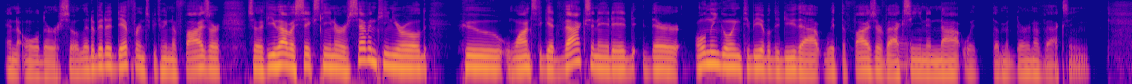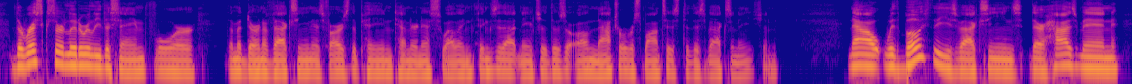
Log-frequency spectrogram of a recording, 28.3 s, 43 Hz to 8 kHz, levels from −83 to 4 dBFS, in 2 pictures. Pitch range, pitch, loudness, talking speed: 95-120 Hz, 105 Hz, -26 LUFS, 180 wpm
